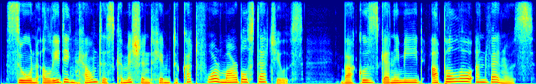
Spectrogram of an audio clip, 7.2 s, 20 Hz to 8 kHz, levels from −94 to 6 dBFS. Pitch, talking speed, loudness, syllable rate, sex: 205 Hz, 125 wpm, -17 LUFS, 4.8 syllables/s, female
